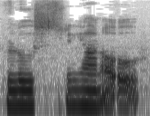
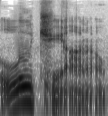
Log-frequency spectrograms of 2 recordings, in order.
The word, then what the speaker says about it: Luciano: Sam Hughes versus Stephanie Luciano. Or if I'm a fucking idiot like Bisbing, Luciano, which is not how you say it in the fucking slightest.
